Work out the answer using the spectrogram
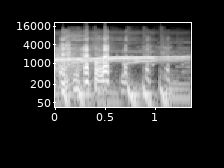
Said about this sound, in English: Give us that exclusive. Air horns going off right now.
